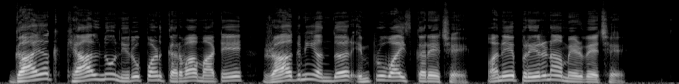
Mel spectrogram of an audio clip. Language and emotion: Gujarati, neutral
